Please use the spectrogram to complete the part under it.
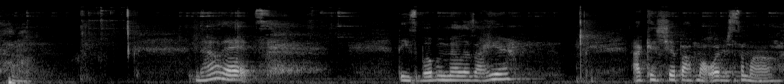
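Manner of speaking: out of breath. Picking up mailers for orders, pausing mid-talk: out of breath. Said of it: "I'm out of breath".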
